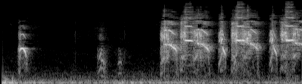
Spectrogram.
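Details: Partridge (titar) calls from a recording of Iranian and Dhakni male and female partridges, offered as a lure for calling and hunting; faint short notes at first, then a burst of harsh, raspy, rapidly repeated squawks.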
